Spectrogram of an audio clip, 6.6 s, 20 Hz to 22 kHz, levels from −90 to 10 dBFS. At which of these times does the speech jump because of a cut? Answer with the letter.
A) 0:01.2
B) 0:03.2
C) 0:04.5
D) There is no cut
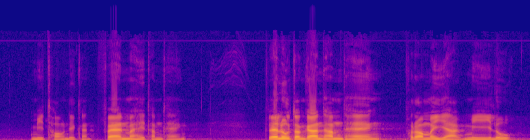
A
